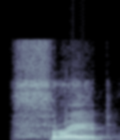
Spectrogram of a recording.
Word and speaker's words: thread: hilo se le llama thread thread con th por eso suena así thread como el número tres Cómo se dice tres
